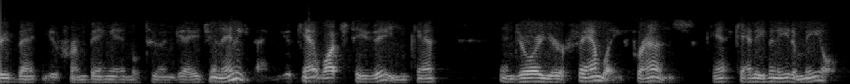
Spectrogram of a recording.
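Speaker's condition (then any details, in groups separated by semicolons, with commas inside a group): No condition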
